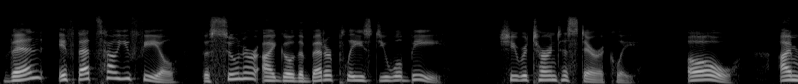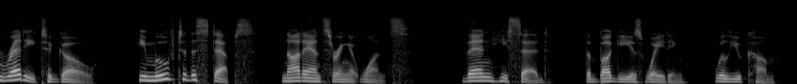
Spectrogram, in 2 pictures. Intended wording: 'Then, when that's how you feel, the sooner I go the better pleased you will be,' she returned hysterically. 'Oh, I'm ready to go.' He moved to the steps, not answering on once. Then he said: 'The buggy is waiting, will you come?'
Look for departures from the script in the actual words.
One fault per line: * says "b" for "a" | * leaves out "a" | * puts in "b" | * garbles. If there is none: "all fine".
* says "if" for "when"
* says "at" for "on"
